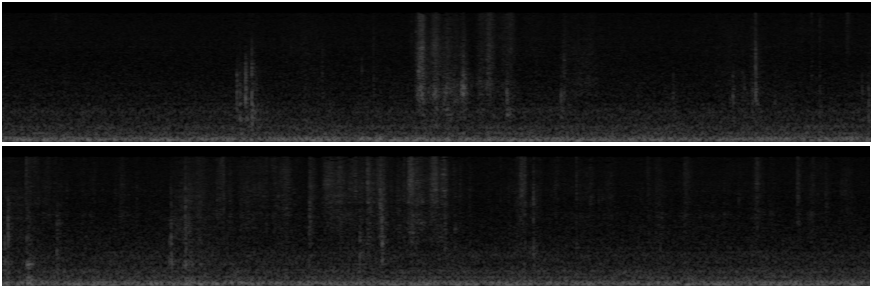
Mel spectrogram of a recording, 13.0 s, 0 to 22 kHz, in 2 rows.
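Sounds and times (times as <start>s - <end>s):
paper rustling and crinkling: 3.0s - 4.4s, 5.4s - 13.0s.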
